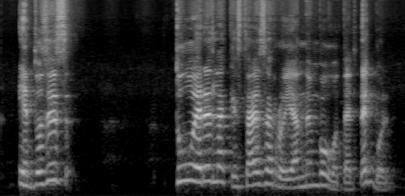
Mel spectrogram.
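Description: Raised and projected, a man's bright, sharp voice makes very wide pitch swings. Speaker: sports podcast host. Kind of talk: casual interview.

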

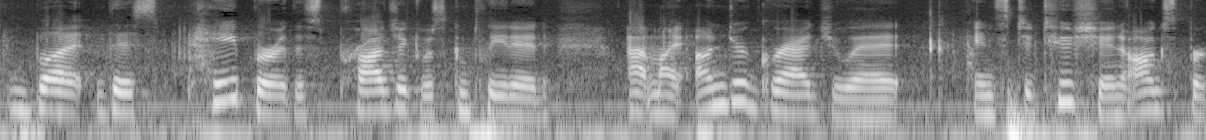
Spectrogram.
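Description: Female speech with noticeable background noise. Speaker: podcast host and conference presenter. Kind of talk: conference talk discussion, explanatory.

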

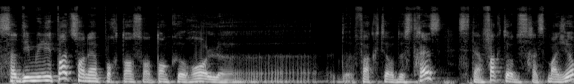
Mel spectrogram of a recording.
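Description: At a moderate pace, a man with a medium pitch speaks in a dark, mellow, somewhat breathy tone, with lively intonation and long, frequent pauses. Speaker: psychiatrist. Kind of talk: interview. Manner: halting.

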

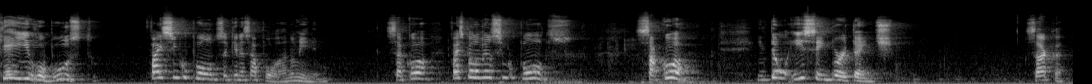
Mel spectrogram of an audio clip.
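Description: Raising and projecting his voice, a man speaks at an extremely high pitch in a bright, sharp tone. His pitch swings very widely, and his pace is fairly slow. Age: 20s. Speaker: career coach. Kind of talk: live stream talk. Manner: animated; casual slangy.

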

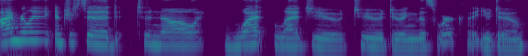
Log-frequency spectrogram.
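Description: A woman with a normal speaking voice talks at a fairly slow pace. Her pitch is medium and her intonation lively. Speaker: podcast host, psychotherapist and coach. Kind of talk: podcast interview.

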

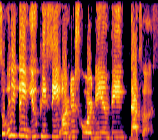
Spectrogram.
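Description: The woman's tone is bright and sharp, and her intonation is lively. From Columbus, Ohio. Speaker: community group organizer. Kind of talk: casual interview. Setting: video call.

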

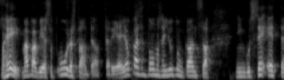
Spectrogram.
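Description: Against a quiet background, a man with an unremarkable speaking voice talks at a moderate pace with lively intonation. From Finland, Oulu. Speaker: dating coach and dance teacher. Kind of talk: casual interview.

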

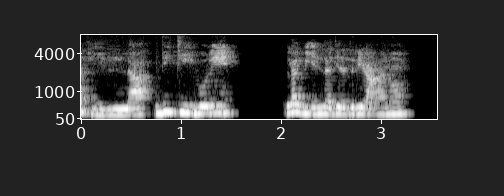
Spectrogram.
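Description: Her tone animated, a woman speaks at a fairly high pitch. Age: 20s. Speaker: streamer teaching ancient history. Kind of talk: livestream lecture.

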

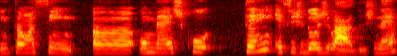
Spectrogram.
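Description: A woman's fairly high voice with lively intonation and a Rio de Janeiro accent. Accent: Carioca Brazilian Portuguese. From Brazil, Rio de Janeiro. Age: 20s. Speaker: travel planner. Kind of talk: interview. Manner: confident.

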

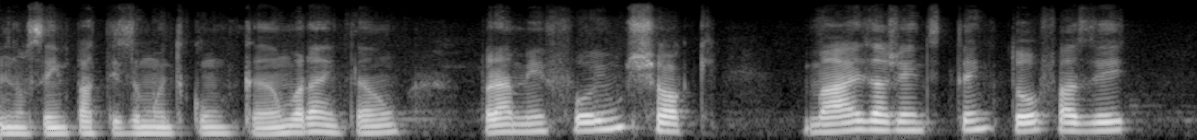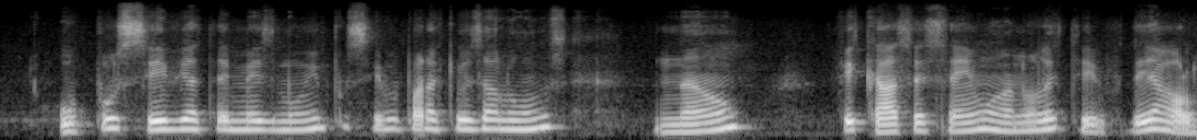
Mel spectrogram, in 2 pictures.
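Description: A man's fairly high voice with a dark, mellow tone, lively intonation, a moderate pace and long, frequent pauses, in a dry, close sound with no echo. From Pernambuco, Brazil. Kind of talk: recorded testimony. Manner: halting, with repetitions.

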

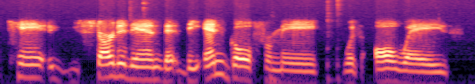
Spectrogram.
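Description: The recording is dry and close with no echo, as a man speaks slowly at a medium pitch with ordinary pitch variation.

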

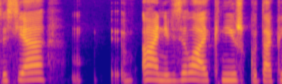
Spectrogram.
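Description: In a very clean recording with a silent background and a dry, close sound with no echo, a woman uses an ordinary speaking voice at a fairly high pitch and a moderate pace. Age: 20s. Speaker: podcast host. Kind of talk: casual chat.

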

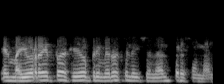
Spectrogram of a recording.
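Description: Very fast, flat, monotone speech in a northern Mexican accent. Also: man. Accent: northern Mexican (Monterrey) Spanish. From Mexico, Monterrey. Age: 40s. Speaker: transport logistics entrepreneur. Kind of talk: interview.

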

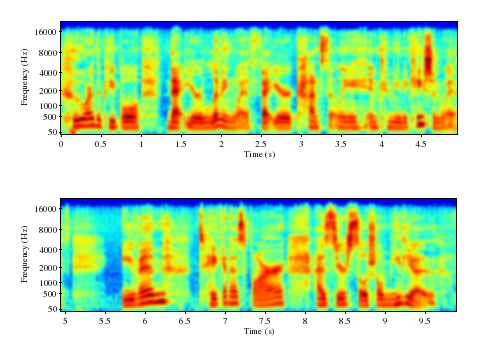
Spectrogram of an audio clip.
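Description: In a very clean recording with a silent background, a woman talks at a fairly slow pace. She has an ordinary speaking voice, fairly low in pitch, with ordinary pitch variation. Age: 30s. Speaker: podcast host. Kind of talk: casual solo monologue. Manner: upbeat, frequent laughter.

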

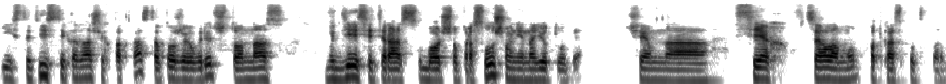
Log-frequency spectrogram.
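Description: A man speaks at a fairly slow pace in a dry, close sound with no echo. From Ukrainian provinces. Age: 20s. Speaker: podcast host. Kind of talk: casual chat.

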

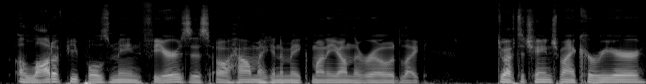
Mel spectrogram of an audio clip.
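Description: A fairly low-pitched man at a moderate pace, on a very clean recording with a silent background. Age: 20s. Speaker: podcast host. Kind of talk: casual chat. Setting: inside a van.

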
